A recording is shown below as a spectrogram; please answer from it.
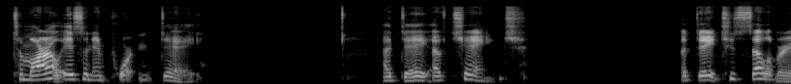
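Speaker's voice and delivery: tearful, voice cracking. Speaking to listeners about tomorrow's day of change, crying, voice breaking. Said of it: "I'm crying now".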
